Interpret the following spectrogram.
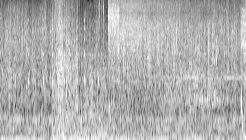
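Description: Sound-effect boom of a wall bursting apart, hitting about half a second in, followed by a hiss of scattering rubble, over a steady deep bass drone.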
